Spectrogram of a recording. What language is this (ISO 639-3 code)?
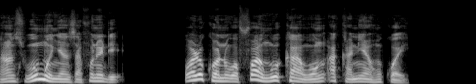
aka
